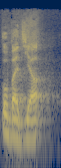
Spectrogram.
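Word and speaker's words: עובדיה: Abdias, un prophète qui en hébreu se dit Obadia et qui peut qui peut s'il s'écrit normalement au badou.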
